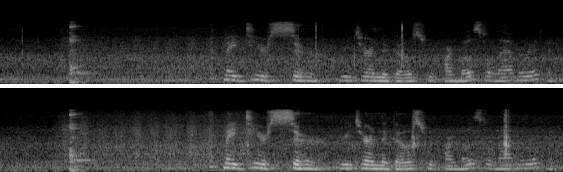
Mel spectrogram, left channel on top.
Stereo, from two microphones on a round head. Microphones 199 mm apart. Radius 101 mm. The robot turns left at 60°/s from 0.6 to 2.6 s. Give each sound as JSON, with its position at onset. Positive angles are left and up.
{"t": 0.7, "sound": "a clunk", "side_deg": -25, "distance_m": 1.1}
{"t": 2.1, "sound": "a woman speaking", "azimuth_deg": -115, "distance_m": 0.5}
{"t": 4.4, "sound": "a man speaking", "side_deg": 35, "distance_m": 0.8}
